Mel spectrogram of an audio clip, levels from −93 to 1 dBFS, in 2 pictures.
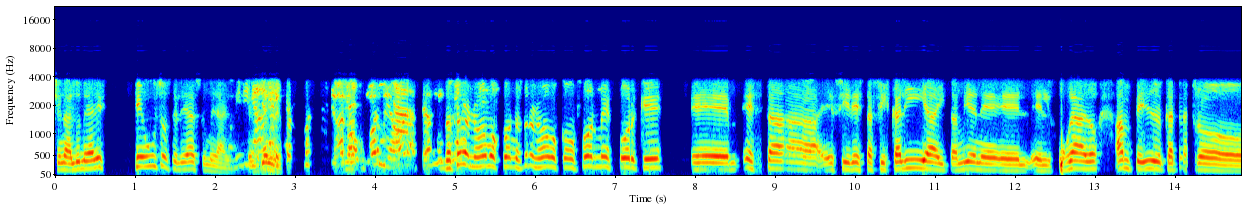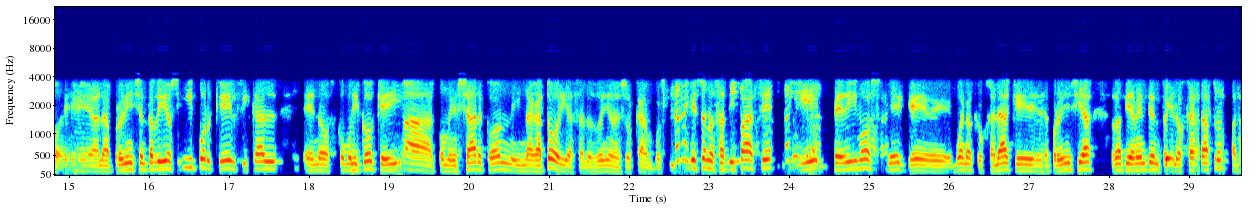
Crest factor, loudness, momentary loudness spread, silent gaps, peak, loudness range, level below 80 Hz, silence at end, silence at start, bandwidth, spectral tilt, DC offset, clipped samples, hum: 18 dB; -20 LUFS; 7 LU; none; -2 dBFS; 2 LU; -66 dBFS; 0 s; 0 s; 4 kHz; -9 dB/octave; under 0.1%; under 0.1%; none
